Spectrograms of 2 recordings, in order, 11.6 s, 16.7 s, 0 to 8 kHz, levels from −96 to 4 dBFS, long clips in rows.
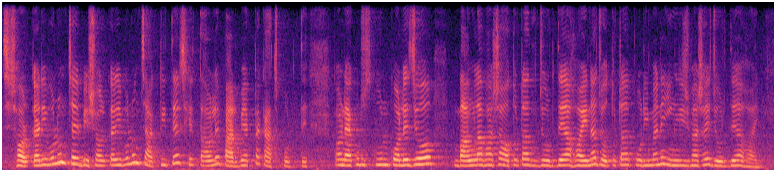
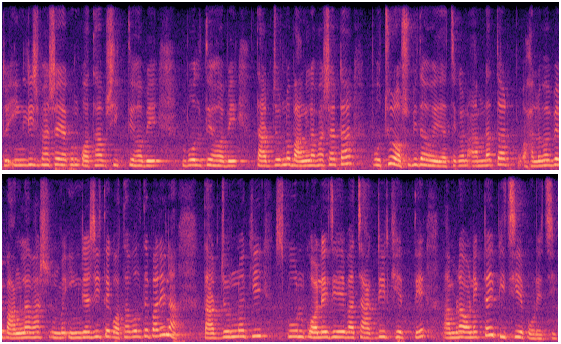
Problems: background sounds at intervals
